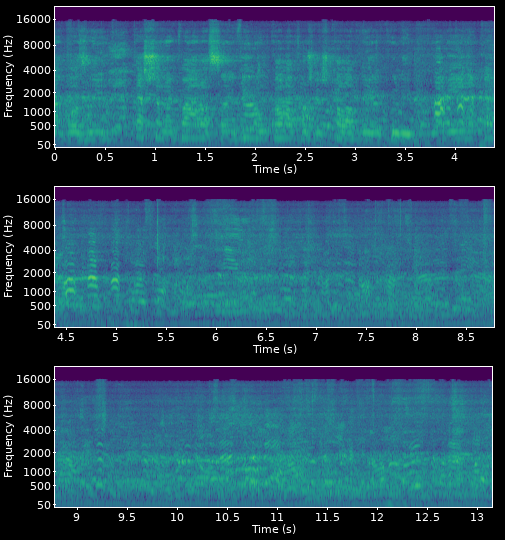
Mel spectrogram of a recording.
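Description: A folk band plays lively music through loudspeakers in a large hall.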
